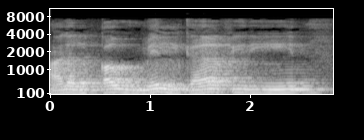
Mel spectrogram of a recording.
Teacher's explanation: قو وولین ہے، ہونٹوں کی نا تمام گلائی سے ادا کریں گے واو کو. علی القوم الکافرین، لام ساکن پہ اظہار، کاف باریک، را باریک اور خا کو لمبا کریں گے.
